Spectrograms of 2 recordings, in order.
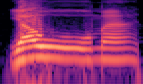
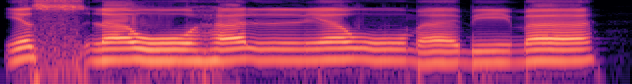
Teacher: Kemudian yauma sama seperti sebelumnya pada lafal lau, yaitu ada bacaan lin, yaitu lembut dalam pelafalannya dan tidak boleh dihentakkan. Tidak boleh yauma, tidak, tapi dia lembut saja.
